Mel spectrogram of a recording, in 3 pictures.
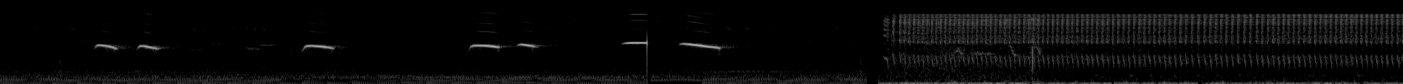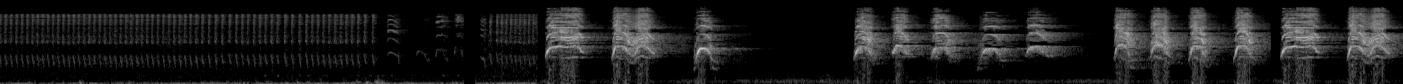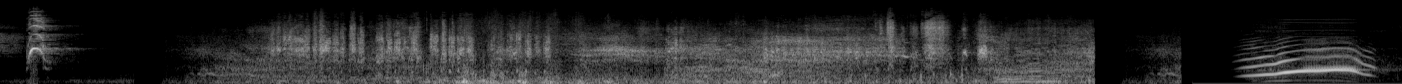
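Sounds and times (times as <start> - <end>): squirrel calling: 22.6 - 28.9
vultures hissing calls: 30.0 - 39.0.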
